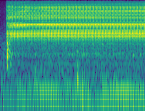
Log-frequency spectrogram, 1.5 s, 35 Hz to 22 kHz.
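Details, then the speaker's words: Fuel injector pulsed by a handheld injector tester hooked to a battery; fast, even high buzz for about 1.5 seconds, then stops cleanly. Normal injector operation. "So, you can hear that. You can hear that fuel injector. That's what it's supposed to do."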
